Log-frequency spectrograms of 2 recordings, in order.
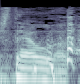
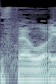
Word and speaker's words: Steaua: I onda, sam ja ispravio ljude da je Steaua. – to je najgori mene. – Tako da sam tri put googlao danas kako se izgovara. Znači, našao sam tri YouTube videa da vidim kako se izgovara Steaua. Jeste Steaua, jeste zvezda.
